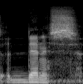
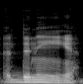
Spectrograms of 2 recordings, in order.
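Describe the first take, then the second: First: The name has an English pronunciation. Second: The name has a French pronunciation.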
